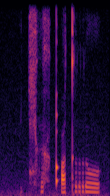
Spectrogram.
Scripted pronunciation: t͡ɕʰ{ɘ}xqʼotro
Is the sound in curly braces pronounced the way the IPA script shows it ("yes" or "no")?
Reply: yes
